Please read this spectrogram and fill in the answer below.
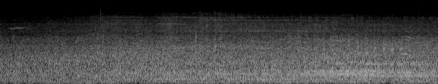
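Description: Steady road-traffic noise that grows slowly louder, with a faint engine-like hum coming in near the end.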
